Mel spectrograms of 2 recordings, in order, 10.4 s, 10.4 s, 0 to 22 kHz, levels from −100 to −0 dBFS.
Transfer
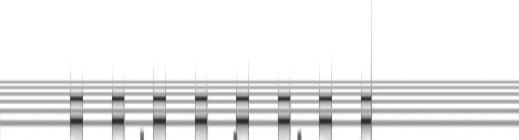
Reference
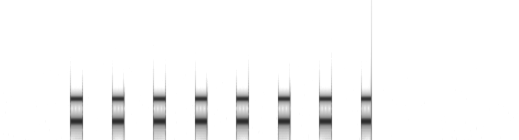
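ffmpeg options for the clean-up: -filter_complex "[0:a]bandreject=f=377.1:t=h:w=4,bandreject=f=754.2:t=h:w=4,bandreject=f=1131.3:t=h:w=4,bandreject=f=1508.4:t=h:w=4,bandreject=f=1885.5:t=h:w=4,bandreject=f=2262.6:t=h:w=4,asplit=3[s0][s1][s2];[s0]afade=t=out:st=2.8:d=0.02[s3];[s1]highpass=f=140:w=0.5412,highpass=f=140:w=1.3066,afade=t=in:st=2.8:d=0.02,afade=t=out:st=2.92:d=0.02[s4];[s2]afade=t=in:st=2.92:d=0.02[s5];[s3][s4][s5]amix=inputs=3:normalize=0,asplit=3[s6][s7][s8];[s6]afade=t=out:st=4.67:d=0.02[s9];[s7]highpass=f=140:w=0.5412,highpass=f=140:w=1.3066,afade=t=in:st=4.67:d=0.02,afade=t=out:st=4.79:d=0.02[s10];[s8]afade=t=in:st=4.79:d=0.02[s11];[s9][s10][s11]amix=inputs=3:normalize=0,asplit=3[s12][s13][s14];[s12]afade=t=out:st=5.95:d=0.02[s15];[s13]highpass=f=140:w=0.5412,highpass=f=140:w=1.3066,afade=t=in:st=5.95:d=0.02,afade=t=out:st=6.07:d=0.02[s16];[s14]afade=t=in:st=6.07:d=0.02[s17];[s15][s16][s17]amix=inputs=3:normalize=0"

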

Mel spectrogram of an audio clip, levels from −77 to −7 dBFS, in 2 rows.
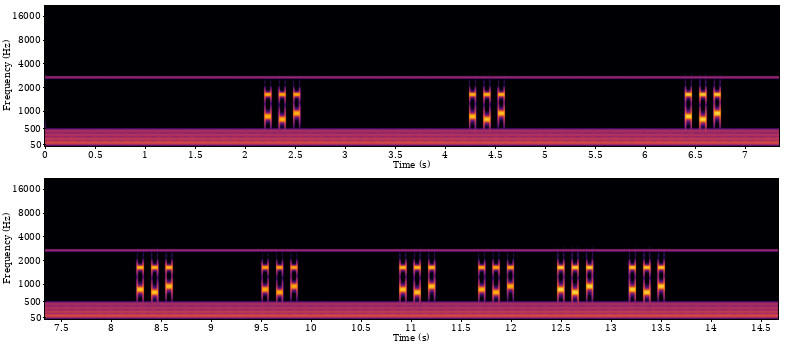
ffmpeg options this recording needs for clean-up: -af "bandreject=f=109.2:t=h:w=4,bandreject=f=218.4:t=h:w=4,bandreject=f=327.6:t=h:w=4,bandreject=f=436.8:t=h:w=4,bandreject=f=2700:w=30,agate=range=0.0891:threshold=0.0316"

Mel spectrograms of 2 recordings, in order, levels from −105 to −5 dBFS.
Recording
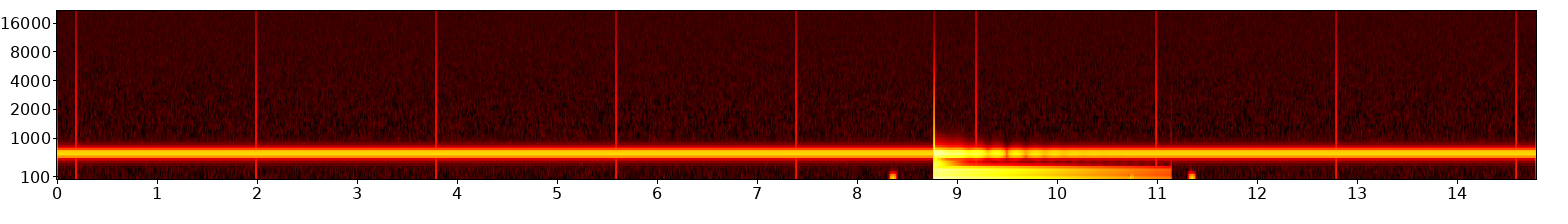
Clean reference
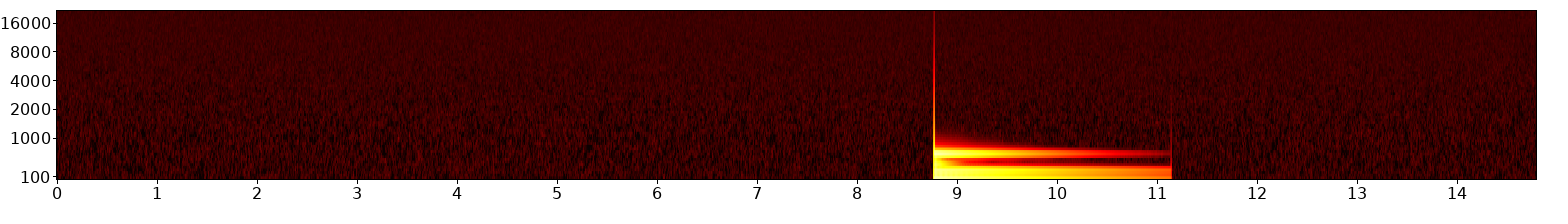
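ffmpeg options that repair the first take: -filter_complex "[0:a]adeclick=t=4,bandreject=f=650:w=30,asplit=3[s0][s1][s2];[s0]afade=t=out:st=8.32:d=0.02[s3];[s1]highpass=f=140:w=0.5412,highpass=f=140:w=1.3066,afade=t=in:st=8.32:d=0.02,afade=t=out:st=8.44:d=0.02[s4];[s2]afade=t=in:st=8.44:d=0.02[s5];[s3][s4][s5]amix=inputs=3:normalize=0,asplit=3[s6][s7][s8];[s6]afade=t=out:st=10.7:d=0.02[s9];[s7]highpass=f=140:w=0.5412,highpass=f=140:w=1.3066,afade=t=in:st=10.7:d=0.02,afade=t=out:st=10.82:d=0.02[s10];[s8]afade=t=in:st=10.82:d=0.02[s11];[s9][s10][s11]amix=inputs=3:normalize=0,asplit=3[s12][s13][s14];[s12]afade=t=out:st=11.31:d=0.02[s15];[s13]highpass=f=140:w=0.5412,highpass=f=140:w=1.3066,afade=t=in:st=11.31:d=0.02,afade=t=out:st=11.43:d=0.02[s16];[s14]afade=t=in:st=11.43:d=0.02[s17];[s15][s16][s17]amix=inputs=3:normalize=0"

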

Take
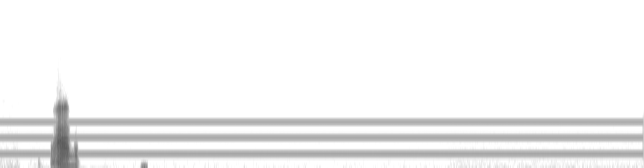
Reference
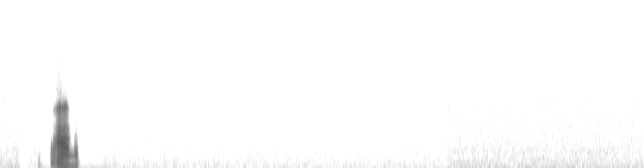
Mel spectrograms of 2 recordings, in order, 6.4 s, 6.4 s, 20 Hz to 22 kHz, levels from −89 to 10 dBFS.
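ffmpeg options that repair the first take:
-filter_complex "[0:a]bandreject=f=379:t=h:w=4,bandreject=f=758:t=h:w=4,bandreject=f=1137:t=h:w=4,asplit=3[s0][s1][s2];[s0]afade=t=out:st=1.41:d=0.02[s3];[s1]highpass=f=140:w=0.5412,highpass=f=140:w=1.3066,afade=t=in:st=1.41:d=0.02,afade=t=out:st=1.53:d=0.02[s4];[s2]afade=t=in:st=1.53:d=0.02[s5];[s3][s4][s5]amix=inputs=3:normalize=0,asetnsamples=n=441:p=0,asendcmd='0.85 volume volume 5.5dB',volume=1"

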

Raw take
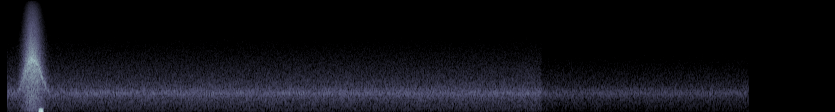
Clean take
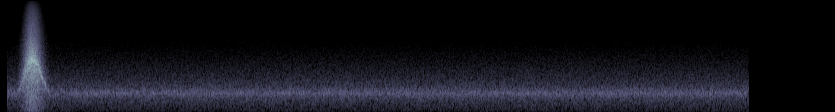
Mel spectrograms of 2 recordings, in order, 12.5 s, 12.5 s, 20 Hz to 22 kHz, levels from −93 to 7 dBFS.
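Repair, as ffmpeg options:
-filter_complex "[0:a]asplit=3[s0][s1][s2];[s0]afade=t=out:st=0.58:d=0.02[s3];[s1]highpass=f=140:w=0.5412,highpass=f=140:w=1.3066,afade=t=in:st=0.58:d=0.02,afade=t=out:st=0.7:d=0.02[s4];[s2]afade=t=in:st=0.7:d=0.02[s5];[s3][s4][s5]amix=inputs=3:normalize=0,asetnsamples=n=441:p=0,asendcmd='8.13 volume volume 9dB',volume=1"

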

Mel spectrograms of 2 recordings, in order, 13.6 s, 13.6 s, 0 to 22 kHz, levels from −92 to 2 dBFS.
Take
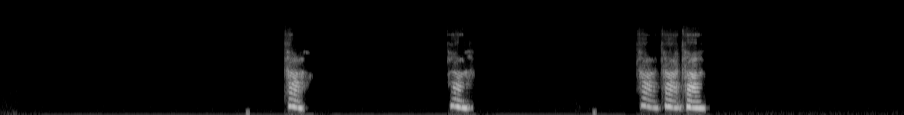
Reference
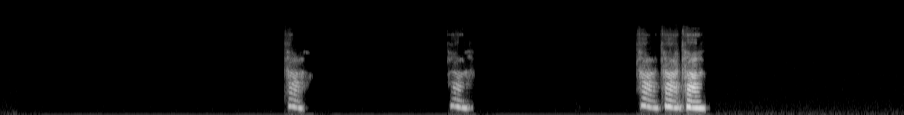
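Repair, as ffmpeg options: -filter_complex "[0:a]asplit=3[s0][s1][s2];[s0]afade=t=out:st=3.67:d=0.02[s3];[s1]highpass=f=140:w=0.5412,highpass=f=140:w=1.3066,afade=t=in:st=3.67:d=0.02,afade=t=out:st=3.79:d=0.02[s4];[s2]afade=t=in:st=3.79:d=0.02[s5];[s3][s4][s5]amix=inputs=3:normalize=0,asplit=3[s6][s7][s8];[s6]afade=t=out:st=8.87:d=0.02[s9];[s7]highpass=f=140:w=0.5412,highpass=f=140:w=1.3066,afade=t=in:st=8.87:d=0.02,afade=t=out:st=8.99:d=0.02[s10];[s8]afade=t=in:st=8.99:d=0.02[s11];[s9][s10][s11]amix=inputs=3:normalize=0,asetnsamples=n=441:p=0,asendcmd='9.37 volume volume 8.5dB',volume=1"

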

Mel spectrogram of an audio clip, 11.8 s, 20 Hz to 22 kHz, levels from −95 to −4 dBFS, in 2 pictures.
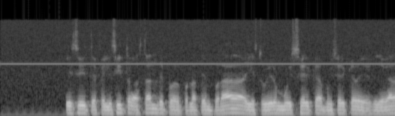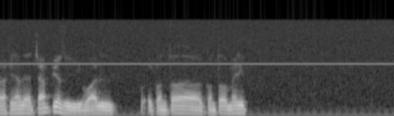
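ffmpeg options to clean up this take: -af "adeclick=t=4,bandreject=f=58.3:t=h:w=4,bandreject=f=116.6:t=h:w=4,bandreject=f=174.9:t=h:w=4,bandreject=f=233.2:t=h:w=4,bandreject=f=2700:w=30,afftdn=nr=28:nf=-48"

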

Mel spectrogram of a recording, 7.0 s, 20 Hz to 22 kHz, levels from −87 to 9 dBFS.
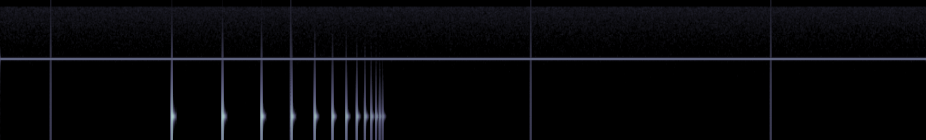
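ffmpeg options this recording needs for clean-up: -af "adeclick=t=4,bandreject=f=3900:w=30,afftdn=nr=30:nf=-44"

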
